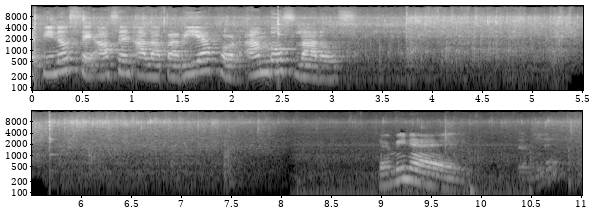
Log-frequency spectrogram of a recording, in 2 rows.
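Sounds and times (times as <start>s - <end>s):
slices frying in oil: 0.0s - 8.1s.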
